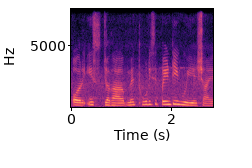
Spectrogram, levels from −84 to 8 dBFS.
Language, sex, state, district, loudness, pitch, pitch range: Hindi, female, Uttarakhand, Uttarkashi, -15 LUFS, 205 Hz, 185-245 Hz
